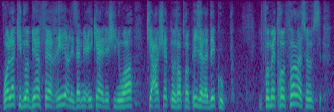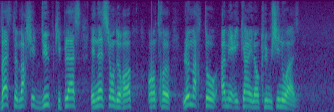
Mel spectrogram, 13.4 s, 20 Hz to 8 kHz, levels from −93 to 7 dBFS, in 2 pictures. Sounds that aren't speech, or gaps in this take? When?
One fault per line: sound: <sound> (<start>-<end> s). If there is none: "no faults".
no faults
